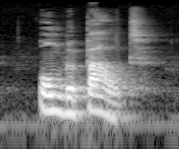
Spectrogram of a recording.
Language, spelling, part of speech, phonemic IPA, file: Dutch, onbepaald, adjective, /ˌɔmbəˈpalt/, Nl-onbepaald.ogg
- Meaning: uncertain, indefinite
